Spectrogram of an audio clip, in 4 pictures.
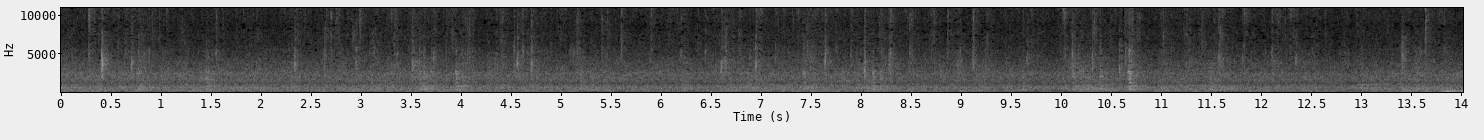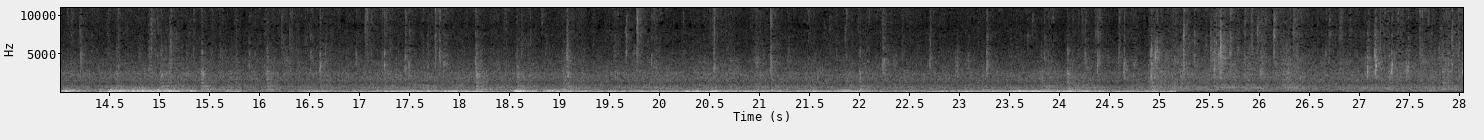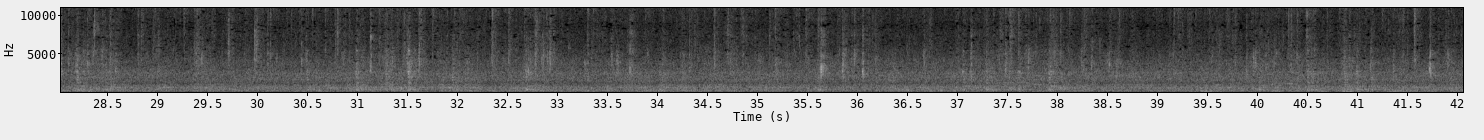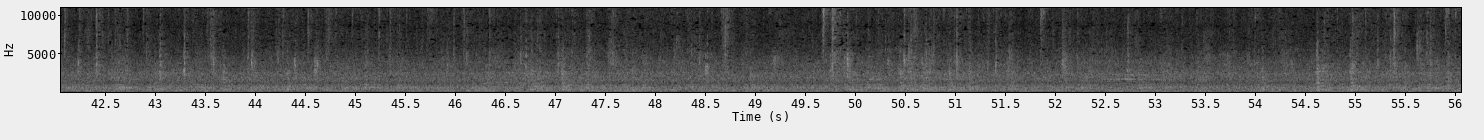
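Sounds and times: heavy rain falling: 0.0 - 56.0
sharp raindrop ticks: 9.1 - 11.9, 13.8 - 33.0.

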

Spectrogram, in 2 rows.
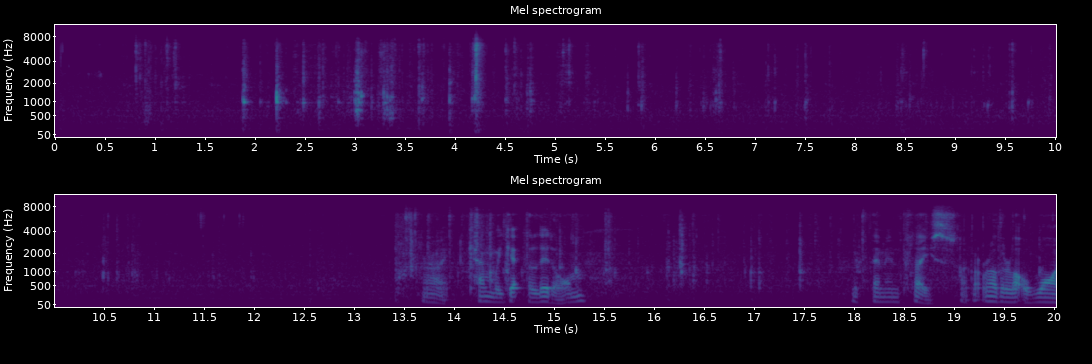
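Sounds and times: plastic toy clicks and knocks: 1.9 - 7.7, 13.4 - 19.7.

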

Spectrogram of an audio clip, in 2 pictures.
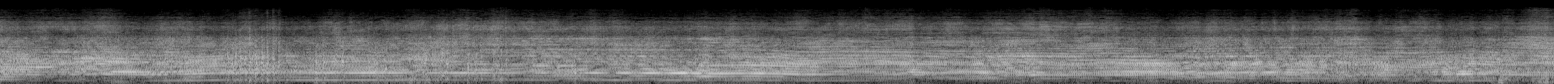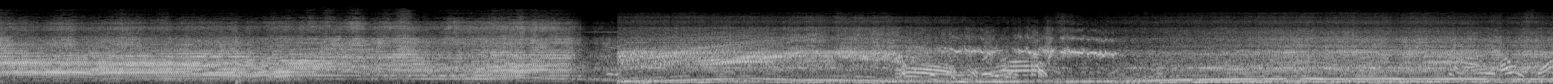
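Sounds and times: car engine revving high: 0.0 - 31.0.

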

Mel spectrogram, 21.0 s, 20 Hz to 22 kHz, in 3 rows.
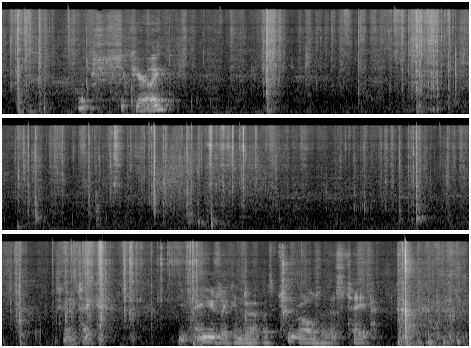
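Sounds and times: adhesive tape peeling and tearing: 5.8 - 11.2.

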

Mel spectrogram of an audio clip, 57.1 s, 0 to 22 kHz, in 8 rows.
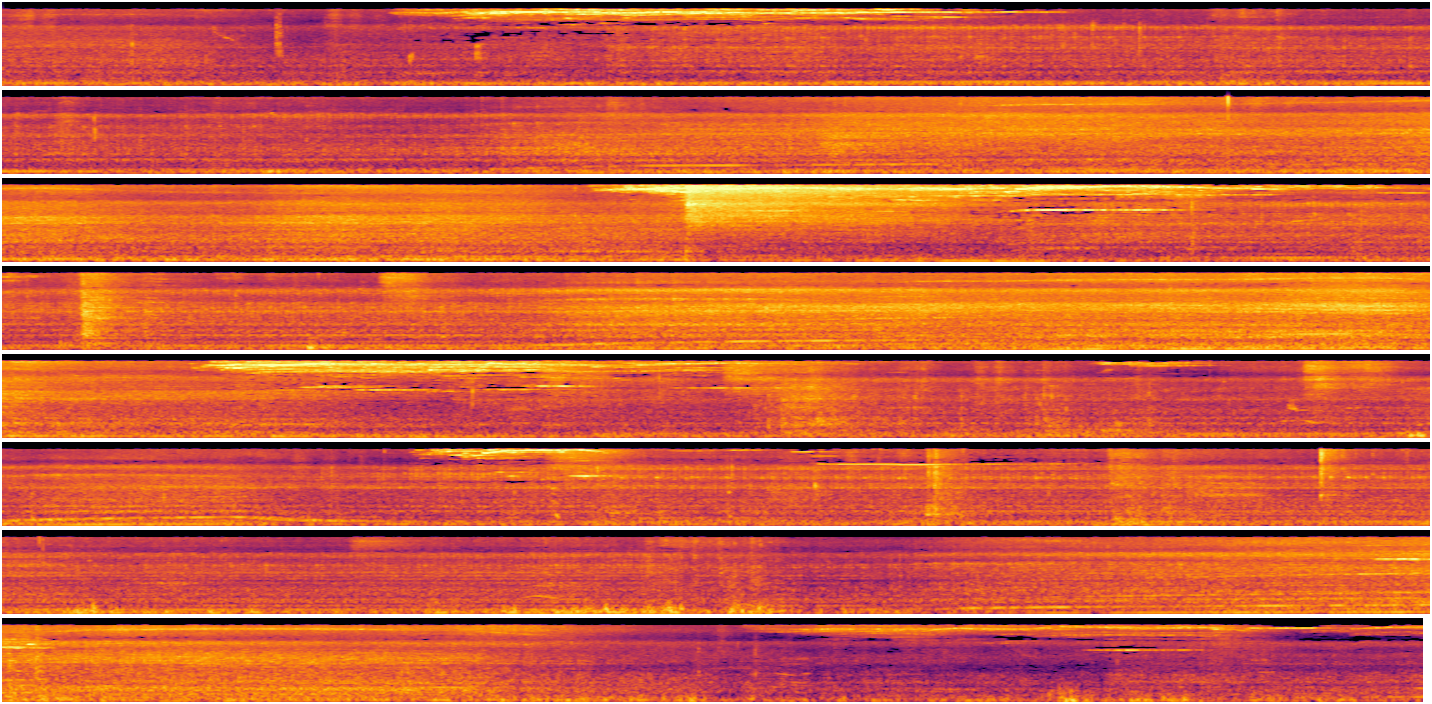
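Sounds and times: truck diesel engine revving: 5.9 - 19.8, 20.4 - 30.0, 32.2 - 53.5
air brake hiss: 17.3 - 20.2.

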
